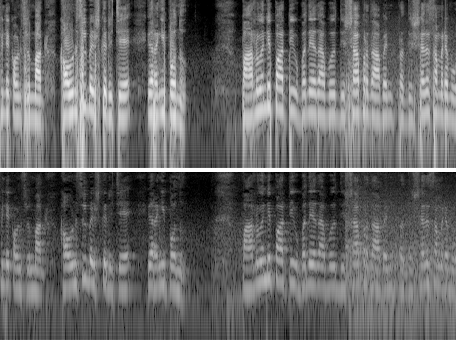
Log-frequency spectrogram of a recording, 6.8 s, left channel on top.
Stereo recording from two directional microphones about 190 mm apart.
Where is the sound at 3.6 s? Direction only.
50° left (ahead or behind).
